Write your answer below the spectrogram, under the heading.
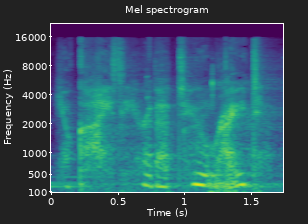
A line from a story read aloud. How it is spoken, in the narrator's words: whispered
